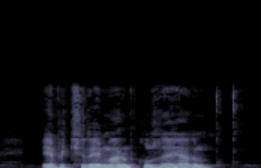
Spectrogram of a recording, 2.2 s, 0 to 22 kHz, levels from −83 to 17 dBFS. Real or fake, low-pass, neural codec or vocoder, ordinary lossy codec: real; 10.8 kHz; none; AAC, 64 kbps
